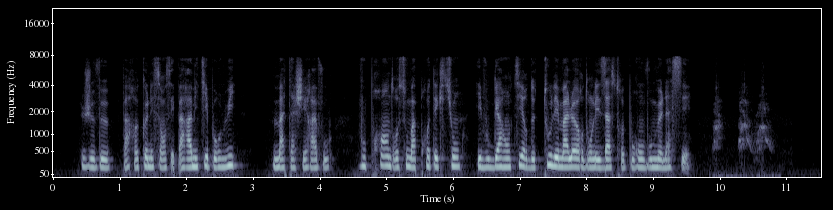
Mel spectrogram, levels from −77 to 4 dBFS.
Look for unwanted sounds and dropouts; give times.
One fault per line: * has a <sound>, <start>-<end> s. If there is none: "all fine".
* has a bark, 9.8-10.9 s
